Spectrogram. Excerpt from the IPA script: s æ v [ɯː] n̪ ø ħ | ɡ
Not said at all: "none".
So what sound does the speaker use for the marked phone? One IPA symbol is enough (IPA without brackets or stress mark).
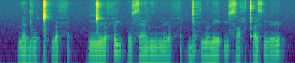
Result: ɯ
